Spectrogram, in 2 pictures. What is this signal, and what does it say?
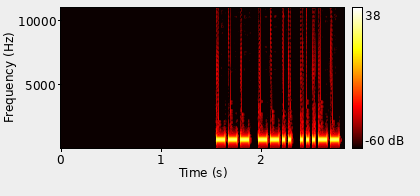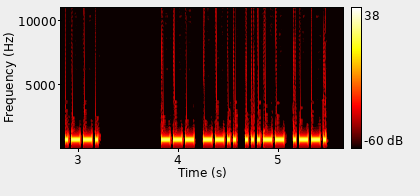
Morse code, heard as a keyed tone, about 40 wpm, 700 Hz. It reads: OZ3P OZ3P
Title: DXCC-100 Call Signs - 4 Characters - Repeated 3x - 40wpm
